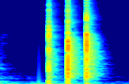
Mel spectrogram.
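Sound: hand clapping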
